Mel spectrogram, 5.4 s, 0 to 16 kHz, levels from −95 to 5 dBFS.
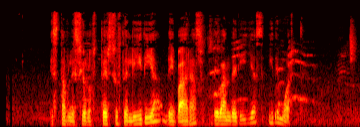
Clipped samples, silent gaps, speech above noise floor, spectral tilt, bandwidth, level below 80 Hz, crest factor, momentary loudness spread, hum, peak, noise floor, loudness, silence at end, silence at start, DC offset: under 0.1%; none; 34 dB; -5.5 dB/octave; 11.5 kHz; -64 dBFS; 22 dB; 14 LU; none; -10 dBFS; -65 dBFS; -31 LUFS; 0.1 s; 0.75 s; under 0.1%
